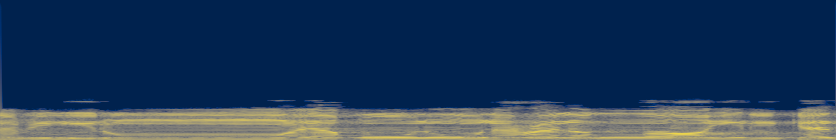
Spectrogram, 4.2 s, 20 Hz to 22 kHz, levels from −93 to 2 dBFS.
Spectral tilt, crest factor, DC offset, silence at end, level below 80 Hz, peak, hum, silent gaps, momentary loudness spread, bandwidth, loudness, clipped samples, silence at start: -0.5 dB/octave; 12 dB; under 0.1%; 0 s; -46 dBFS; -2 dBFS; none; none; 4 LU; 6.6 kHz; -13 LUFS; under 0.1%; 0 s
